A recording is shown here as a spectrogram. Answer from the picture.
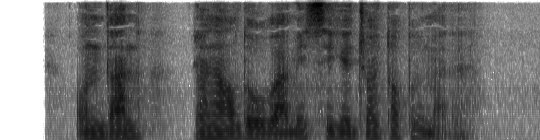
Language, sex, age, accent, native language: Uzbek, male, 18-24, Namangan, Uzbek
